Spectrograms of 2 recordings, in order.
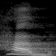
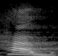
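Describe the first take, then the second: No difference in how they are said.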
